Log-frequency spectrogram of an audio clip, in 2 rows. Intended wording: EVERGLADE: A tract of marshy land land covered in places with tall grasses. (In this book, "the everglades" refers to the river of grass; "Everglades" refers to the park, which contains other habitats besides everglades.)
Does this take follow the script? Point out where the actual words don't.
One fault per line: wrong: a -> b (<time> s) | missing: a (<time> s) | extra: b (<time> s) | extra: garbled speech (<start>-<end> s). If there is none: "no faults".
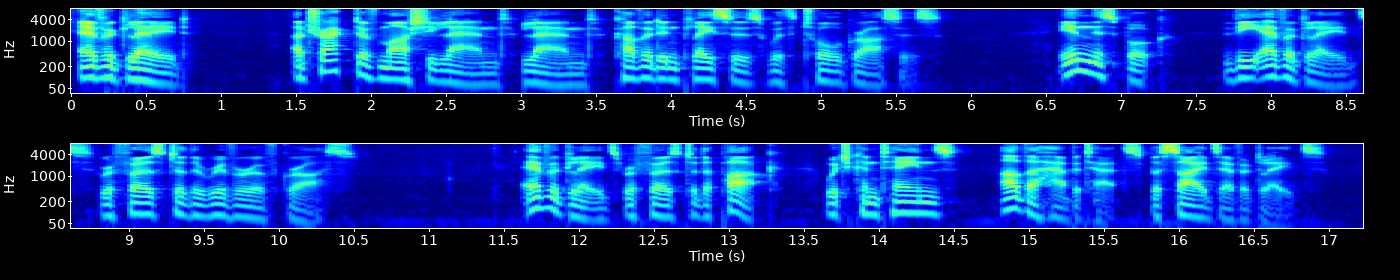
no faults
